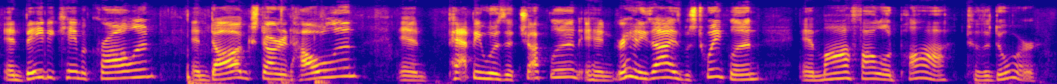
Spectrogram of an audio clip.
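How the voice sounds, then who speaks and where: A woman's voice: fairly high pitch, lively intonation, slow pace. An older woman, a sweet grandmotherly lady, reading a storybook aloud in a folksy, rhythmic way with dropped g's. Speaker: grandmother reading a picture book.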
